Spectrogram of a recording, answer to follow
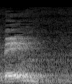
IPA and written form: b̥ɪg̊ (big)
